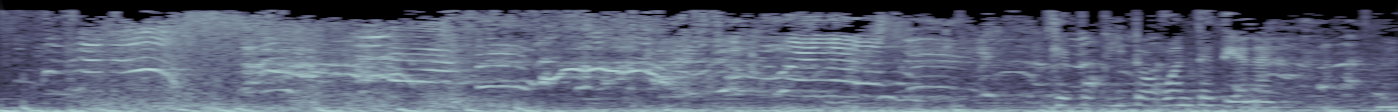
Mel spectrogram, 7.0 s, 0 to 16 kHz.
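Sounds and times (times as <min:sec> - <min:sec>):
frightened maids screaming: 0:00.2 - 0:05.6
laughter: 0:01.4 - 0:06.9
speech: 0:05.8 - 0:06.7.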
